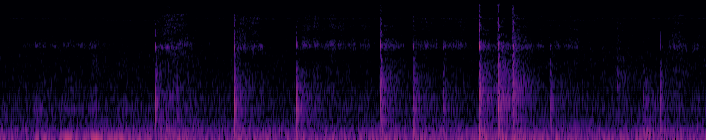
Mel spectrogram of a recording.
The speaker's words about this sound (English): And let me try to draw a Gaussian. It should be symmetric, of course.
